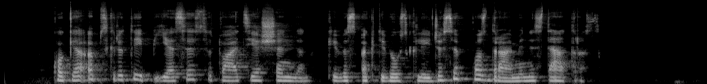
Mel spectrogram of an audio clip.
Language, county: Lithuanian, Utena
